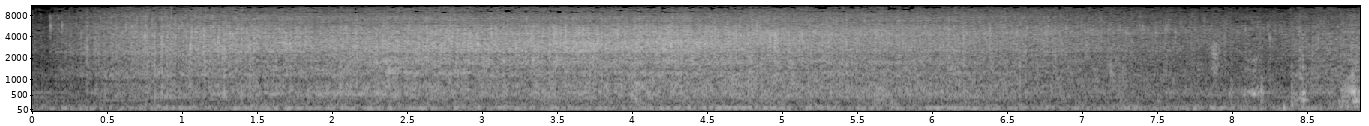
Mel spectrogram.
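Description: Fish sauce poured into hot oil with frying shallots and garlic sizzles loudly. The sizzle swells over the first few seconds, then slowly dies down. A spatula stirs in the pan near the end.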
